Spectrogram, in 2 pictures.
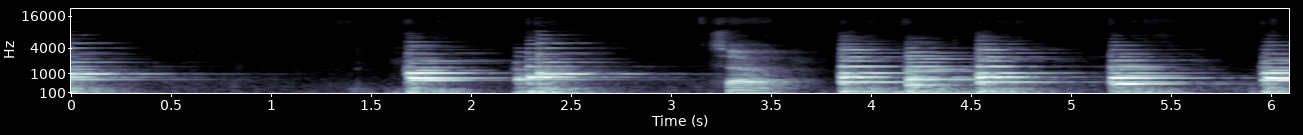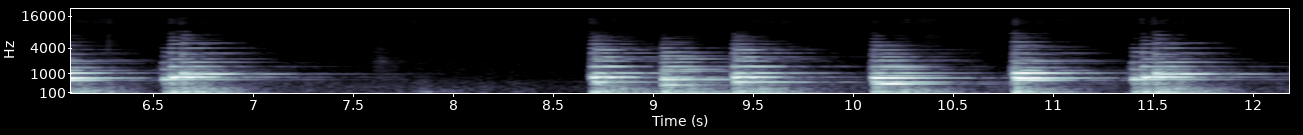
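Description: Kawai digital piano played with the right hand: a run of short, detached chords, a pause of about a second and a half, then the same passage of chords played again.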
